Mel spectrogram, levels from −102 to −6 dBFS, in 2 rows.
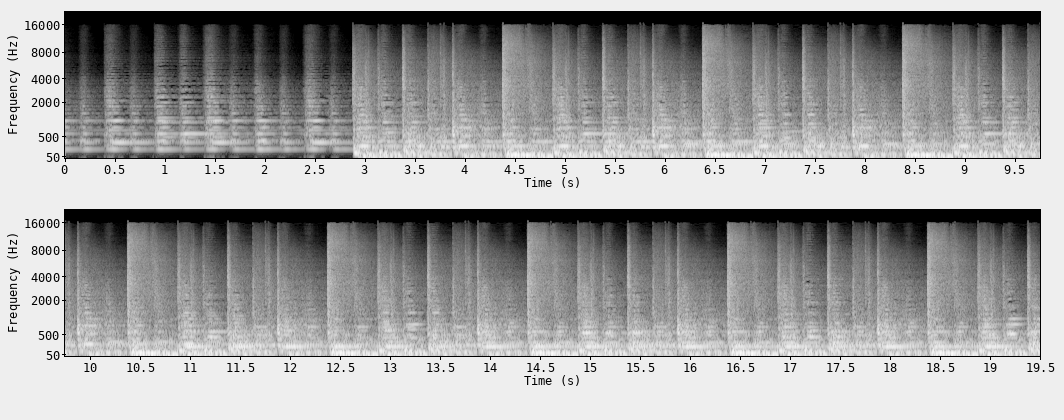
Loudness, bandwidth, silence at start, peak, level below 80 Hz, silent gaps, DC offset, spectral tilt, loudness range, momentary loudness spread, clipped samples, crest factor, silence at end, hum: -18 LUFS; 16.5 kHz; 0 s; -2 dBFS; -22 dBFS; none; under 0.1%; -5.5 dB/octave; 3 LU; 10 LU; under 0.1%; 14 dB; 0 s; none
